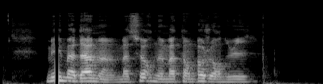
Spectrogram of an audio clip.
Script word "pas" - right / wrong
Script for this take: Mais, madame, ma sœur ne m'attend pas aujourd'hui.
wrong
